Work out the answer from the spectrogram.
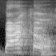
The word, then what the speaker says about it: Bhathal: And we have our divine friend, Gagan Bhathal. Bhathal. Yes. Last name, say it again, Bhathal. Uh, Bhathal. It's Bhathal.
